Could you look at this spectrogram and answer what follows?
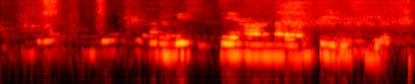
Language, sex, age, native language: Icelandic, other, 10, Icelandic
